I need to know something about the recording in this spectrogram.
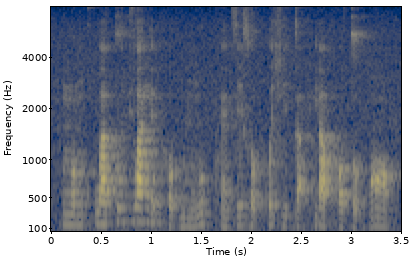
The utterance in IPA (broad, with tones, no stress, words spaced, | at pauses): n̪o˨˩ŋkʰwa˧ t̪u˥˧t͡ɕwa˦ŋe˨ʔho˨ʔ bĩ˨˩ŋu˥˧ pʰẽ˨˩t͡si˧so˨ʔ pə˦ɕi˨˩ ɡa˦ʔhja˧ pʰɔ˨˩t̪o˨ʔpɔ̃˥˧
